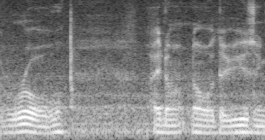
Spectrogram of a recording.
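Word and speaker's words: ρ: Little p and pronounce a rho.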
